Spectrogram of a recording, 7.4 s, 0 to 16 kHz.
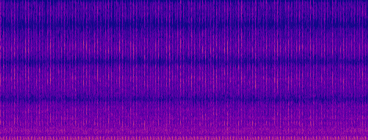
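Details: Murray push mower with a 3.5hp Tecumseh single-cylinder engine after a carburetor rebuild, hand-started: runs steady and even with quick regular firing and no misses or knocks; sounds healthy.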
